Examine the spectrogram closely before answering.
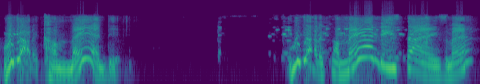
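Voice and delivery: loud, forceful exhortation; commanding conviction. Shown as a demonstration. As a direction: punch it out like an order, at full voice. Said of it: "we gotta speak it with conviction".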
